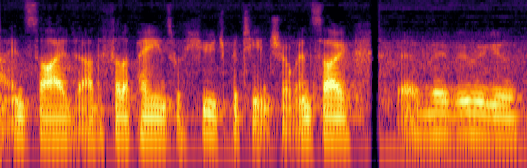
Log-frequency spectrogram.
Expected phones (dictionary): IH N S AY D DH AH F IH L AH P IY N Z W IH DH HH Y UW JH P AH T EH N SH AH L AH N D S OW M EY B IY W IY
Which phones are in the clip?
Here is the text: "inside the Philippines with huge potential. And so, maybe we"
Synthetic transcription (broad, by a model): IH N S AY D DH AH F IH L AH P IY N Z W IH DH HH Y UW JH P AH T EH N SH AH L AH N S OW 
